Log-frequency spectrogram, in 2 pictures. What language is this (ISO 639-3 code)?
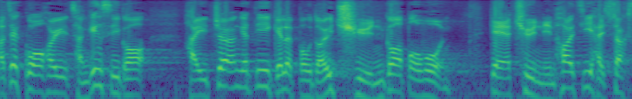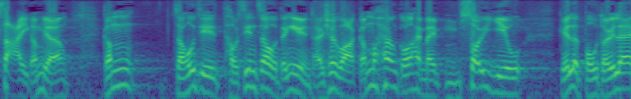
yue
